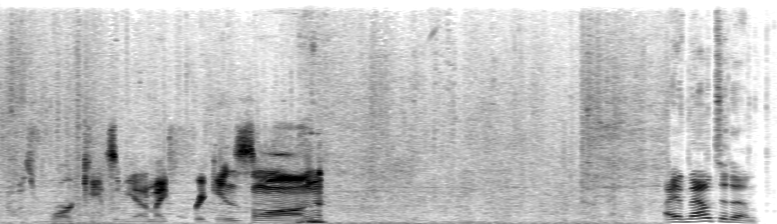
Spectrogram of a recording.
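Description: A deep rumble of fire and blasts roars from a game.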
